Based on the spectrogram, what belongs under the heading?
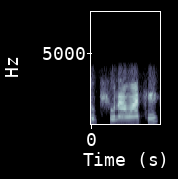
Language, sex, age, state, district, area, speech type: Bengali, female, 45-60, West Bengal, North 24 Parganas, rural, conversation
